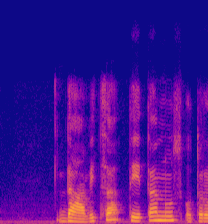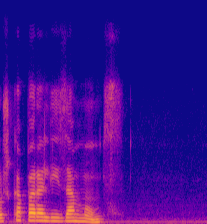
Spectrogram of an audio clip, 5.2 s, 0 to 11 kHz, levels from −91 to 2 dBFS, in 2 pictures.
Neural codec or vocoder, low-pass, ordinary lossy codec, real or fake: none; 7.2 kHz; Opus, 32 kbps; real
